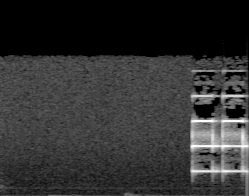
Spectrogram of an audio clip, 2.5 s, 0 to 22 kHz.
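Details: Geelang X-UFO 85X 4K cinewhoop FPV drone with AIO flight controller/ESC board: three short, shrill electronic beeps after soft handling clicks, the normal buzzer signal when the battery is plugged in at power-up.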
